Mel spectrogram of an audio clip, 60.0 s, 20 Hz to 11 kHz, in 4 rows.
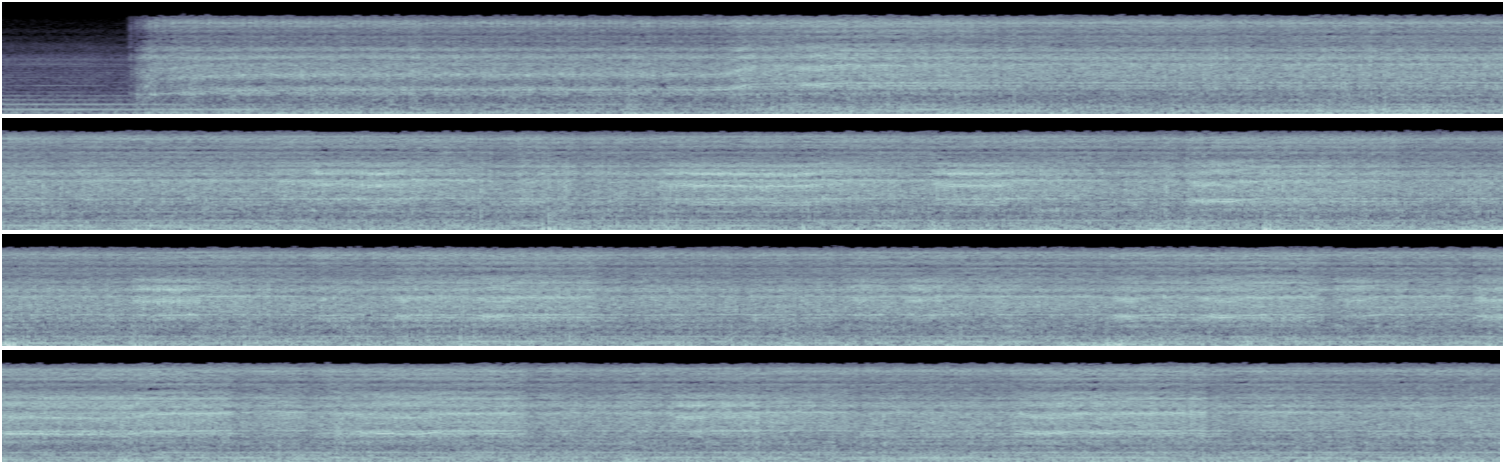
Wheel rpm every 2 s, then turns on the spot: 50, 160, 160, 190, 230, 230, 240, 230, 230, 230, 230, 220, 230, 220, 230, 230, 230, 230, 230, 230, 230, 230, 220, 230, 220, 230, 230, 230, 230, 230.
none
